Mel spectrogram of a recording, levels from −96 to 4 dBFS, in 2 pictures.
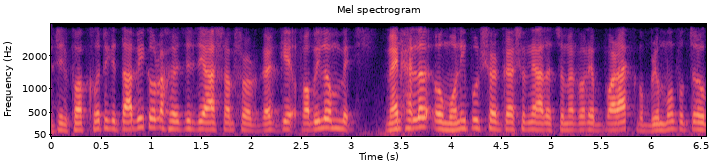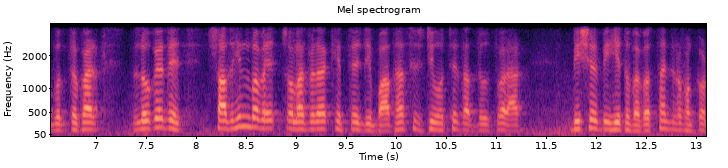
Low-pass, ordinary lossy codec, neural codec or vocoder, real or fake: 3.6 kHz; none; codec, 16 kHz in and 24 kHz out, 0.6 kbps, FocalCodec, streaming, 2048 codes; fake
